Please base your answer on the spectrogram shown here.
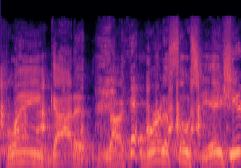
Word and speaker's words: Blaine: rock star looking guy rhymes with brain brain Blaine got it word association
